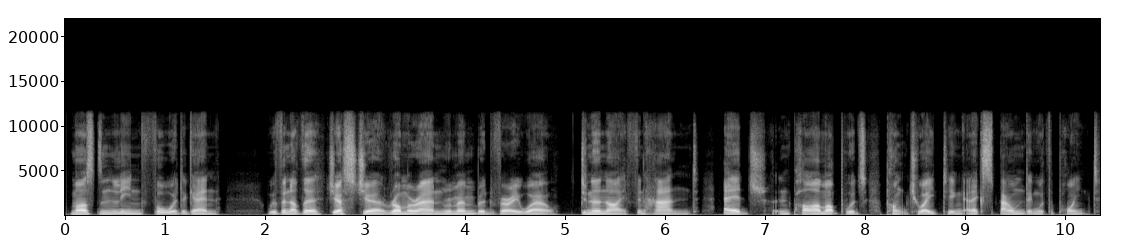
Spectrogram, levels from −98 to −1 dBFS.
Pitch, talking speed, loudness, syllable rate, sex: 105 Hz, 140 wpm, -20 LUFS, 5.1 syllables/s, male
